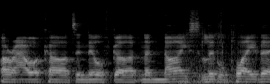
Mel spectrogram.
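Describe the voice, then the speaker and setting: A man talks at a fairly quick pace. He speaks with a British accent. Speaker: esports caster. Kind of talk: live commentary.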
